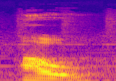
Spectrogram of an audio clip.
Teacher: pronouncing both aa and uu one after the other, you get auu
